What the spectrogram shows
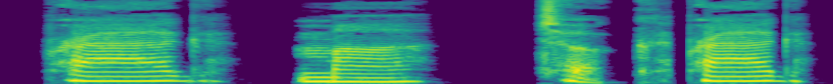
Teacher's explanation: Stress prag. Keep ma light, end with t.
